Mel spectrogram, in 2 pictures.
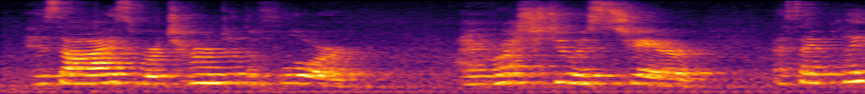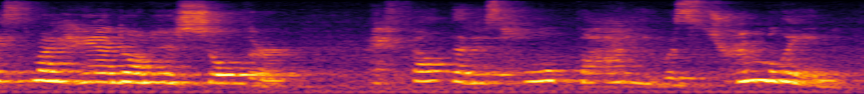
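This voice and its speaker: A woman's voice: high voice, a bit bright. A woman playing a shaken storyteller, recounting horror in a theatrical, emphatic and suspenseful stage reading. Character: shaken gothic storyteller recounting a horror, later giddy victim. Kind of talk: dramatic readers' theatre narration. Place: echoey indoor theatre, live stage reading. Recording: very echoey hall, distant mic, faint noise.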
